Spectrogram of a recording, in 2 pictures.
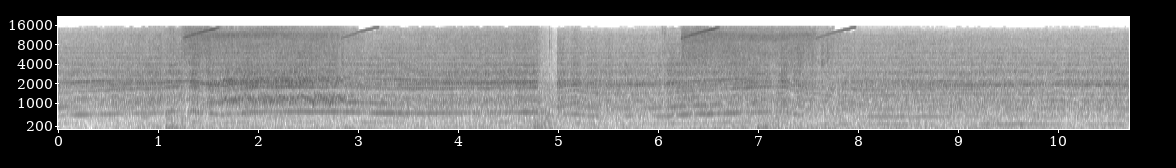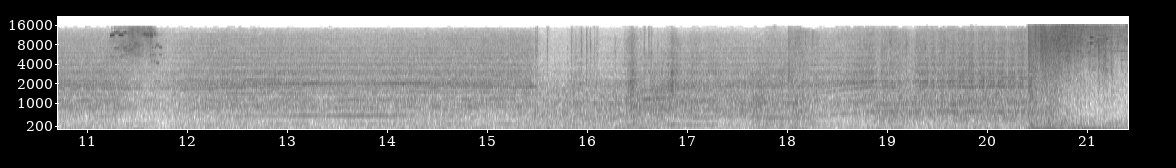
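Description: A sports car engine revs high and shifts gears as it accelerates.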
